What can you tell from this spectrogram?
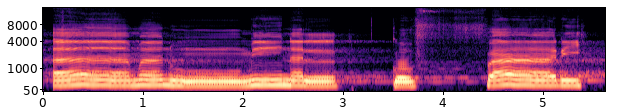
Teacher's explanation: huruf Fa ditahan dan ditekan karena terdapat tanda tasdid lalu dipanjangkan dua harakat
